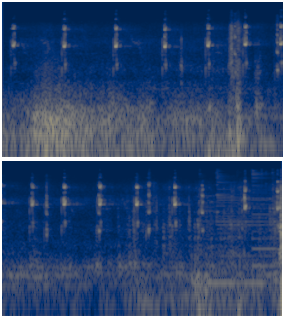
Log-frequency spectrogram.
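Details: Courting kestrels at their nest in mid-February, where the male passes food to the female, trade short, thin, high squeals and chips, repeated several times a second in irregular bursts, over a low rumble of background noise.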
